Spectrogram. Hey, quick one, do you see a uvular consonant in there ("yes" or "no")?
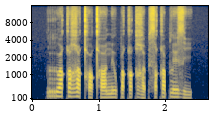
yes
